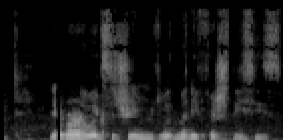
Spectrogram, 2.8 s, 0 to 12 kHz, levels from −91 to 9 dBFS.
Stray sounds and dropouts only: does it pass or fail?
fail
